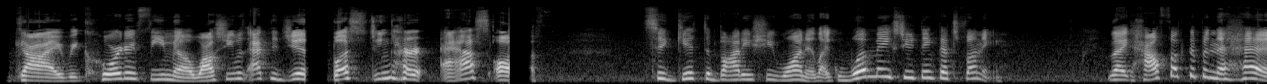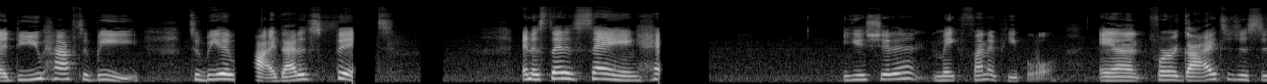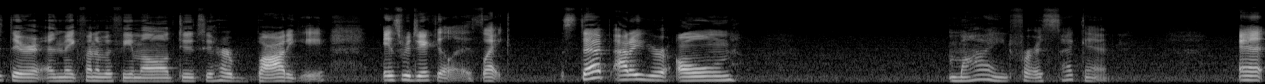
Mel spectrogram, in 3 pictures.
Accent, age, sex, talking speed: American, 10-29, female, 135 wpm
